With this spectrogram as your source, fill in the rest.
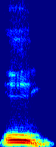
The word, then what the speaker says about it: Om: in this entire world is OHM that's single syllable word so the first letter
